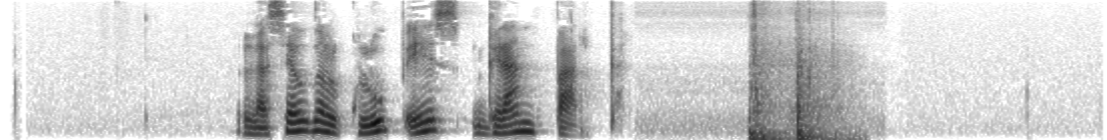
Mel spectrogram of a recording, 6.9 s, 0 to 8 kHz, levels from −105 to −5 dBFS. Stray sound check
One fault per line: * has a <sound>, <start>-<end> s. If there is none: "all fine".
* has a squeak, 4.7-5.4 s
